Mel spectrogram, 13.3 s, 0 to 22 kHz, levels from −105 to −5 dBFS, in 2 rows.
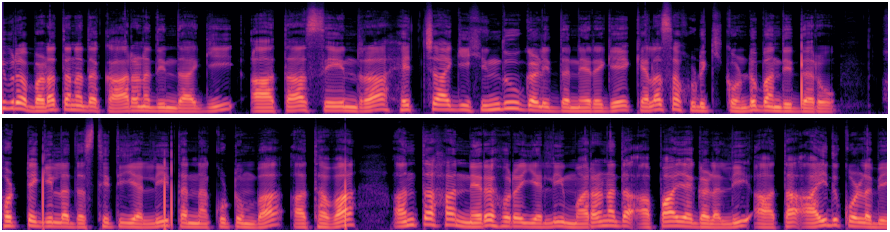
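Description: Loud pops at 5.99–6.01 s, 6.95–6.97 s (before "ಸ್ಥಿತಿಯಲ್ಲಿ ತನ್ನ"), 7.86–7.93 s (a double pop) and 9.22–9.24 s (before "ಅಂತಹ ನೆರೆಹೊರೆಯಲ್ಲಿ ಮರಣದ ಅಪಾಯಗಳಲ್ಲಿ") jump roughly 20 dB above the speech. They are likely electrical pulses from a switch, plug or static. Unlike dropouts, the speech carries on unbroken beneath each thump.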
